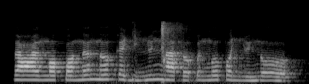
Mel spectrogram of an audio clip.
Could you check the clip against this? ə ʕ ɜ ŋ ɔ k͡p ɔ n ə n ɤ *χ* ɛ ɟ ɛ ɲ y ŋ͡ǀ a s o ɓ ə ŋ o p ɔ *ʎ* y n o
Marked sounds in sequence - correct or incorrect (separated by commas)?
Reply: incorrect, incorrect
